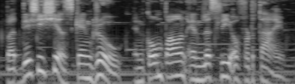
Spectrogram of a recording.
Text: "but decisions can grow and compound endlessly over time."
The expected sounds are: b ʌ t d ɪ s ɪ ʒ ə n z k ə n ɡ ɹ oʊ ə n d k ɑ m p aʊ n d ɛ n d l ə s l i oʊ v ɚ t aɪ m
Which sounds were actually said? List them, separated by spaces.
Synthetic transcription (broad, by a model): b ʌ t d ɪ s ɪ ʃ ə n s k ə n ɡ ɹ oʊ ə n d k ɑ m p aʊ n d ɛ n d l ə s l i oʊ f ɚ t aɪ m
